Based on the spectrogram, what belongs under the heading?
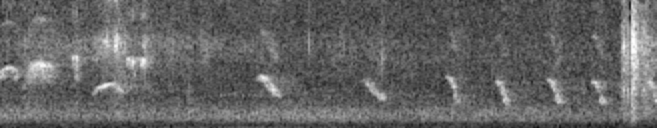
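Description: A bird chirping in the background: a few arched chirps, then a series of short, high notes sliding downward about three a second. There is a sharp click just before the end.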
